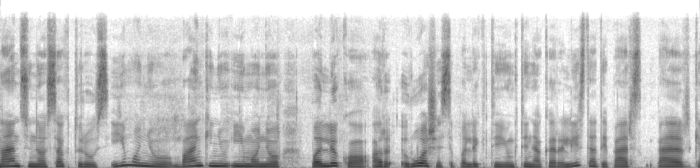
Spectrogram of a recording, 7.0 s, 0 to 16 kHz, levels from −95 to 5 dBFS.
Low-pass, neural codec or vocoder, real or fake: 14.4 kHz; none; real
